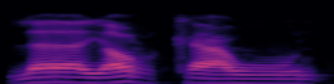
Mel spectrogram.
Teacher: الكاف مراعاة حتى لا تفخم وتتحول إلى قاف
